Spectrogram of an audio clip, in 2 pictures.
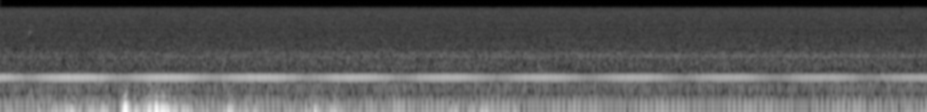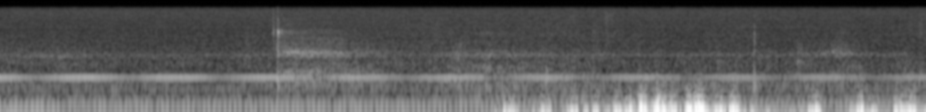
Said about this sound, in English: So the bell is a kind of transition.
